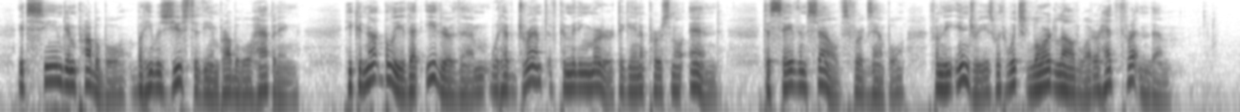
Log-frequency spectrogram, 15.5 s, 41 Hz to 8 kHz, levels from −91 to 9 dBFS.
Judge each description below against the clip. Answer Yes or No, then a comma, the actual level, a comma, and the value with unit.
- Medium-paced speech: Yes, average, 175 wpm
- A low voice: Yes, low, 115 Hz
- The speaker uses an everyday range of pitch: No, wide, 6.4 semitones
